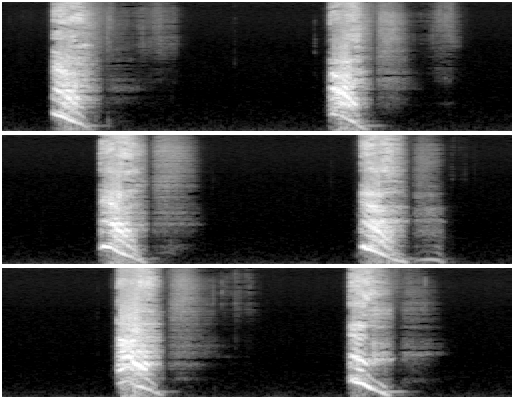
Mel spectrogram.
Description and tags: Male Hurt
Me sounding like i'm getting hurt. Great for videogames and various projects.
